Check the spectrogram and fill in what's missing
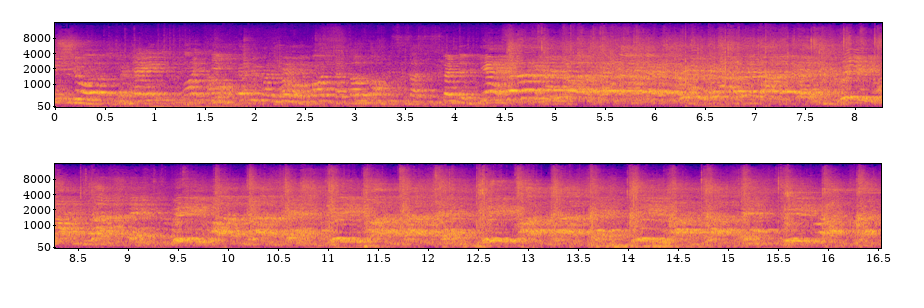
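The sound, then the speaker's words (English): A crowd at a meeting chants loudly and spontaneously in unison, many voices building after a ragged start into a steady, repeating rhythm punctuated by sharp, regular beats like clapping that continue to the end. “At one point, this chant spontaneously came from the crowd.”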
